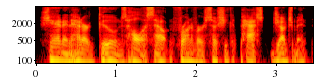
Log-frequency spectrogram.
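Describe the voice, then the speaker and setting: Man acting a deep, gravelly captive survivor. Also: steady tone, a little fast, fairly bright tone, dry recording, clean studio sound, heavily acted. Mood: grim explaining. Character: captured male radio host, urgent, stubbornly hopeful prisoner. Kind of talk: post-apocalyptic audio drama acting.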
